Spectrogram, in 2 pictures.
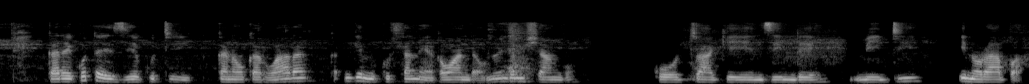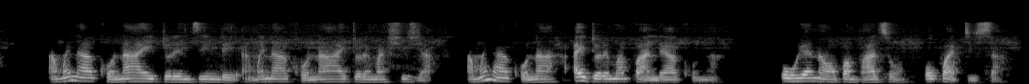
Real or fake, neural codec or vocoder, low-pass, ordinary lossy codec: real; none; 7.2 kHz; AAC, 48 kbps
